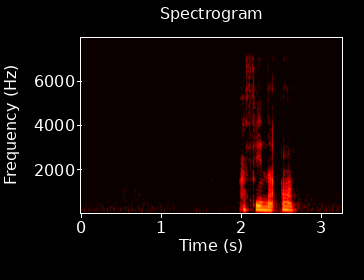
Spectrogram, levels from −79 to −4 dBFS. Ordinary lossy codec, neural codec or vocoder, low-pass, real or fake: none; codec, 24 kHz, 3.1 kbps, DualCodec; 7.2 kHz; fake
